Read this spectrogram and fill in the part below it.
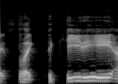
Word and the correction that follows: Taika Waititi: I can never say his name. Anybody? – Taika Waititi.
